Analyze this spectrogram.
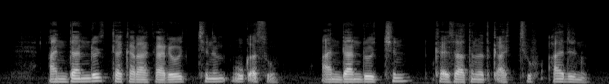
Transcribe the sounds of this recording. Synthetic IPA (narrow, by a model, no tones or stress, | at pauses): ʔand̪and̪o̞t͡ʃːt̪ʰəkʰəɾakʰaɾiwo̞t͡ʃːɪnɨmːwʊ̰kʼəsṵ | ʔand̪and̪o̞t͡ʃːɪn | kʰəʔɨsat̪nət̪ʼkʼa̰t͡ʃːɪhʔad̪ɨnu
